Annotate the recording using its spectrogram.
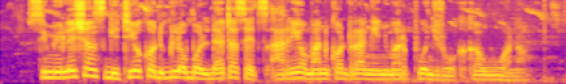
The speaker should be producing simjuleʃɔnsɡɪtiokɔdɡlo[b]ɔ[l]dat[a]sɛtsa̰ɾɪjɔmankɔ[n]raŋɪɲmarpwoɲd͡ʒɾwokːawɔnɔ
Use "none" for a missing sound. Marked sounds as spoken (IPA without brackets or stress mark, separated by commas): b, l, a, d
